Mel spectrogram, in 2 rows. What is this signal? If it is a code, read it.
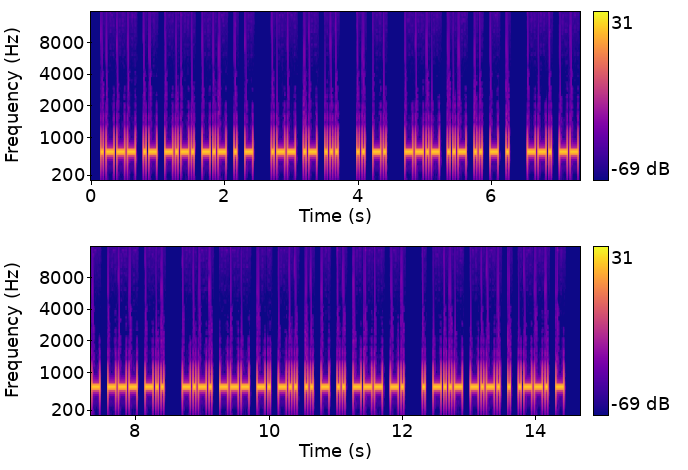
Morse code, heard as a keyed tone, about 28 wpm, 700 Hz. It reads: JACKET WAS IN QUITE GOOD CONDITION EXCEPT
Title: Pangram Challenge v2 - 30wpm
